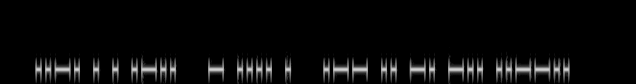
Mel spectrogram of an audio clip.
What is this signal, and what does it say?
Morse code, heard as a keyed tone, about 25 wpm, 700 Hz. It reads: FEEL THE WIND?
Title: Sentences from Top 1000 Words - Review Part 2 - 25wpm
